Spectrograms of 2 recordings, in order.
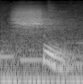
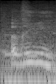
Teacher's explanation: when you have Z at the end of a word, like in the word chez, the Z is silent. In the word riz, the Z is silent.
